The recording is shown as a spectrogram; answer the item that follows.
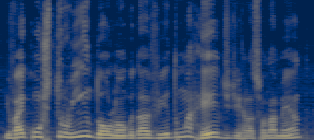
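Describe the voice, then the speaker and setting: A male lawyer delivers a public talk in a relaxed, conversational way, often checking in with his listeners through short tag questions. His voice sits a little high and has a soft, mellow tone. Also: fast. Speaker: lawyer and lecturer. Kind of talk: public lecture.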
